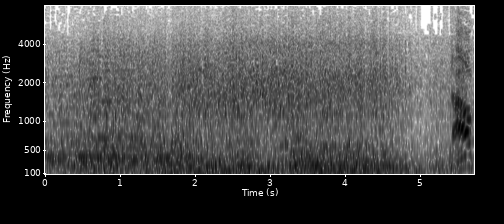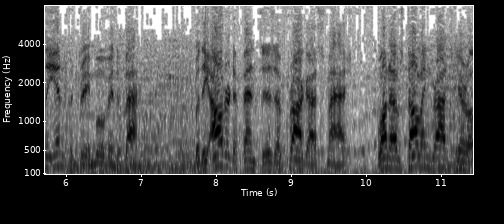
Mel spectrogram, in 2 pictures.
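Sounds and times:
artillery barrage gunfire: 0.9s - 7.2s
speech: 5.4s - 11.4s.

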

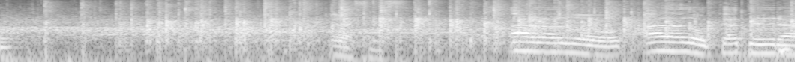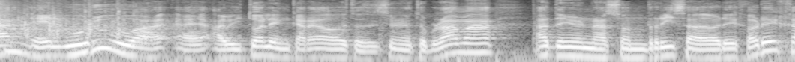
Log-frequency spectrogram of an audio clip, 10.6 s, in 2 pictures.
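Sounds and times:
applause: 0.0s - 6.6s
speech: 3.4s - 10.5s.

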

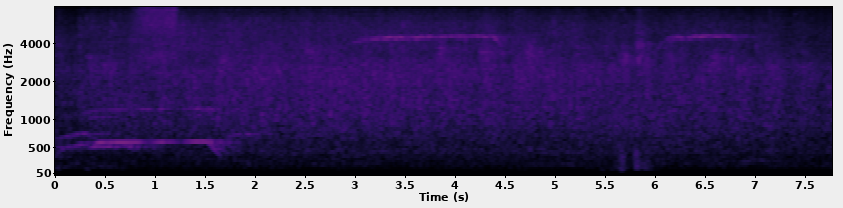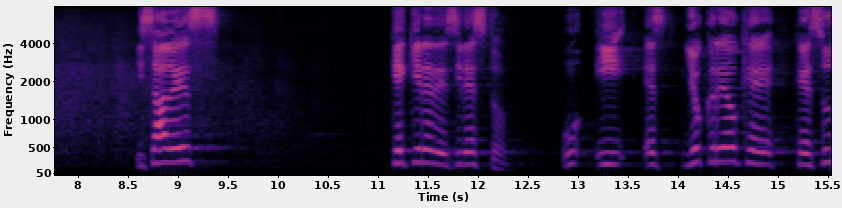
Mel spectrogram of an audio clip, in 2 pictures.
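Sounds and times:
audience applause: 0.0s - 10.2s
speech: 8.6s - 9.4s, 11.2s - 15.5s.

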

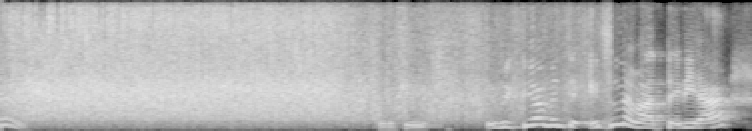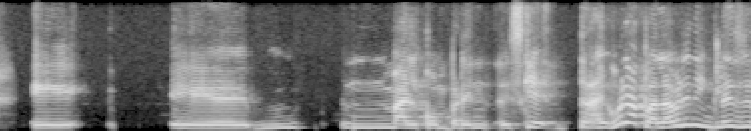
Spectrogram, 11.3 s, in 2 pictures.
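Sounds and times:
crowd applause: 0.0s - 4.7s
speech: 2.8s - 11.2s.

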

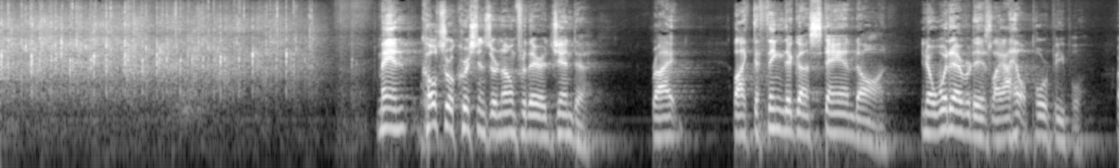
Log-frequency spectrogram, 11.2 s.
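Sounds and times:
audience clapping: 0.0s - 3.7s
speech: 3.8s - 11.1s.

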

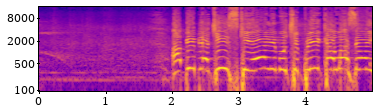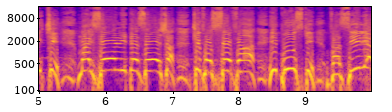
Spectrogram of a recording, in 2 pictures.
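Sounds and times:
audience applause: 0.0s - 2.5s
speech: 2.0s - 9.9s.

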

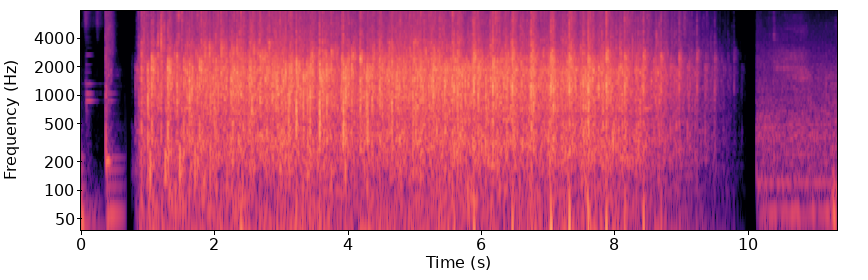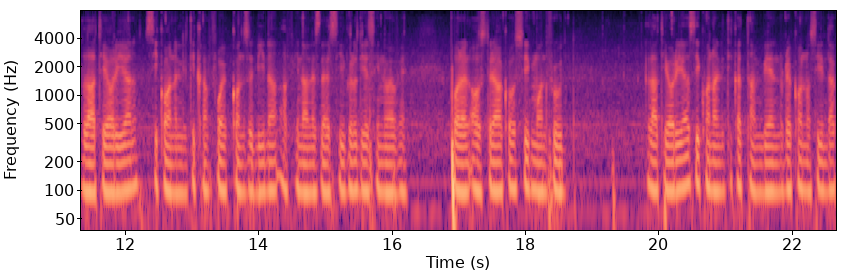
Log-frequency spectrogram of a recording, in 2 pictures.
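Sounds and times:
warm audience applause: 0.8s - 9.9s
speech: 11.4s - 18.8s, 19.8s - 22.6s.

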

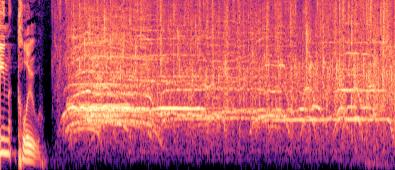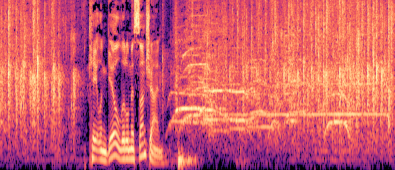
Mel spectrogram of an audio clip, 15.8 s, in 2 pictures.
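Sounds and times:
speech: 0.0s - 0.9s, 9.7s - 11.3s
crowd clapping: 1.0s - 9.6s, 11.1s - 15.8s
cheers and whoops: 1.1s - 8.1s, 11.2s - 15.8s.

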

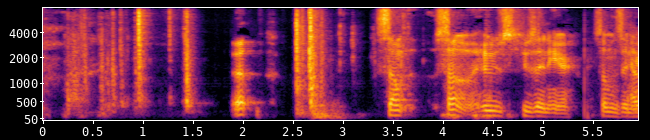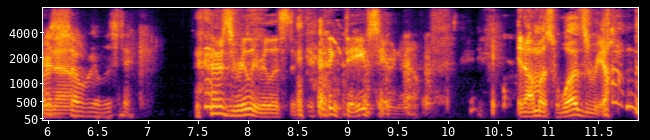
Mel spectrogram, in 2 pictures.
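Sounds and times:
speech: 1.9s - 2.4s, 3.4s - 11.8s
door closing: 2.5s - 3.2s
laughter: 7.5s - 11.8s.

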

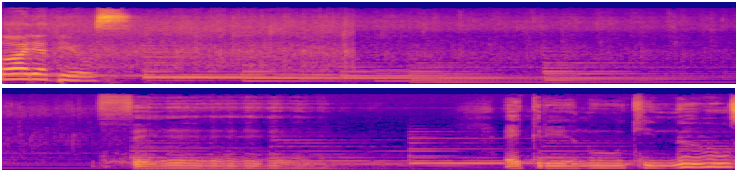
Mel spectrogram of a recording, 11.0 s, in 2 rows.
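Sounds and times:
speech: 0.0s - 0.9s
audience applauding: 0.0s - 6.7s
sustained keyboard chords: 0.0s - 10.8s.

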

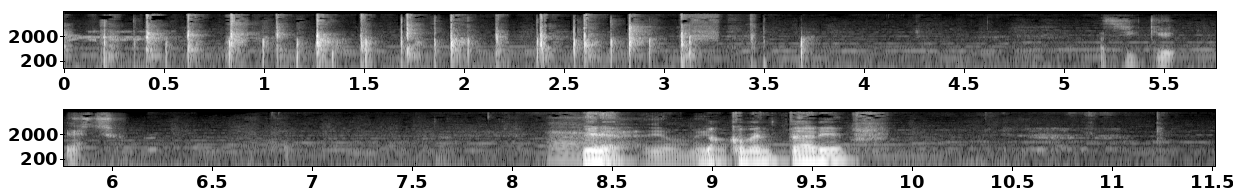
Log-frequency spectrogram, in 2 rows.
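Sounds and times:
applause: 0.0s - 3.9s
speech: 5.2s - 6.2s, 8.2s - 9.9s.

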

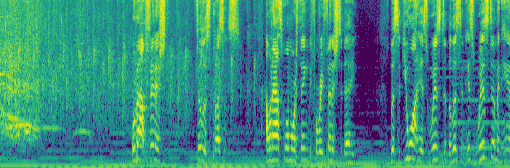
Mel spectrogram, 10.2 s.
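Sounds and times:
audience shouting: 0.0s - 1.8s
audience hand clapping: 0.0s - 5.7s
speech: 2.6s - 7.2s, 7.8s - 10.2s.

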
